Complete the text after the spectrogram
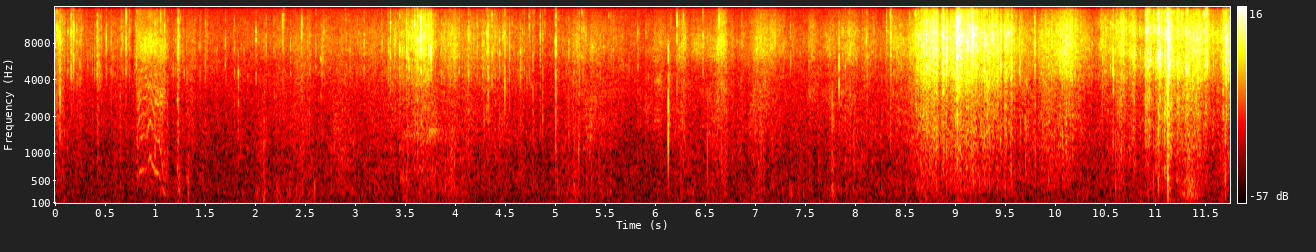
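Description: A man rustles a cloth bag.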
